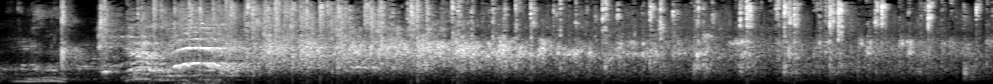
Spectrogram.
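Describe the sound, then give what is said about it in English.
A church audience breaks into sustained applause affirming a pastor at his ordination, a dense wash of many hands clapping that stays loud and steady, with a few brief voices and cheers rising over it at the start. “the people who are clapping are people who know you well.”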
